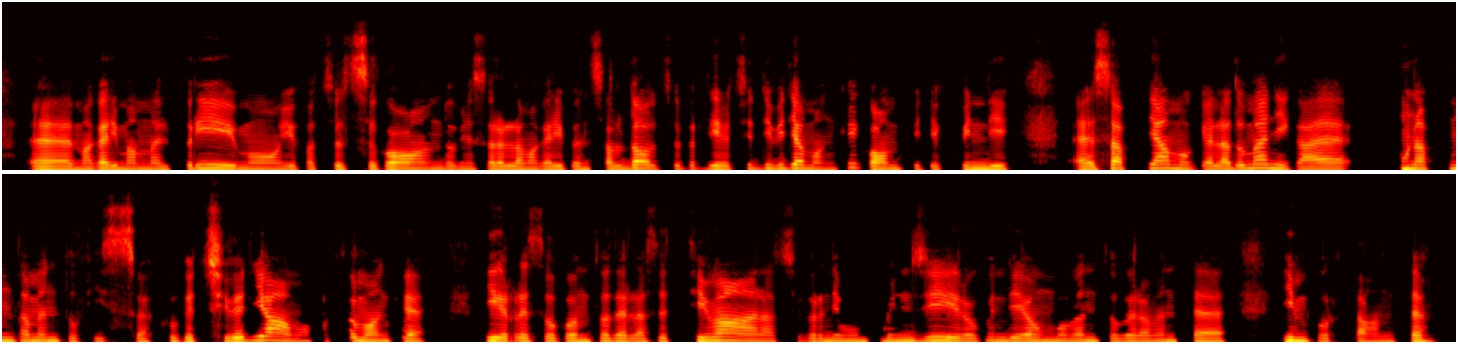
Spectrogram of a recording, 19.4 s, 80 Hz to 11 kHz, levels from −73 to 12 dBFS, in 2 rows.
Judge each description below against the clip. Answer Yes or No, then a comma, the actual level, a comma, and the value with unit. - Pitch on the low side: No, high, 200 Hz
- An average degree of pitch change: No, narrow, 1.6 semitones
